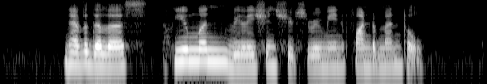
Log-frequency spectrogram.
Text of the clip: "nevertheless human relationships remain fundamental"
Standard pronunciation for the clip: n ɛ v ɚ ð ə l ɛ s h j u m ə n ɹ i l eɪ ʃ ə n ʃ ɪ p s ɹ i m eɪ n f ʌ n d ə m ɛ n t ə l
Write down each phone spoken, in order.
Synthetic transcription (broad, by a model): n ɛ v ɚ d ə l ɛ s h j u m ə n ɹ i l eɪ ʃ ə n ʃ ɪ p s ɹ i m eɪ n f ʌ n d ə m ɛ n t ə l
